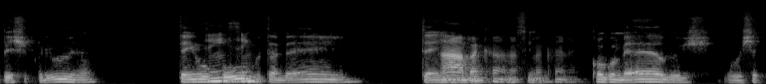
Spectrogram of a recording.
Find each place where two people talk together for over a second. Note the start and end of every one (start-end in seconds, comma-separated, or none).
4.4-5.8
